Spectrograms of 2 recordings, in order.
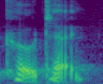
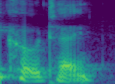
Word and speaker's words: Cote: school science teachers and he pronounced it kotay so it's Andy kotay and it's a French Canadian name and so I thought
